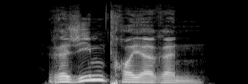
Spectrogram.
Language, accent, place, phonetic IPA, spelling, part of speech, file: German, Germany, Berlin, [ʁeˈʒiːmˌtʁɔɪ̯əʁən], regimetreueren, adjective, De-regimetreueren.ogg
- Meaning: inflection of regimetreu: 1. strong genitive masculine/neuter singular comparative degree 2. weak/mixed genitive/dative all-gender singular comparative degree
